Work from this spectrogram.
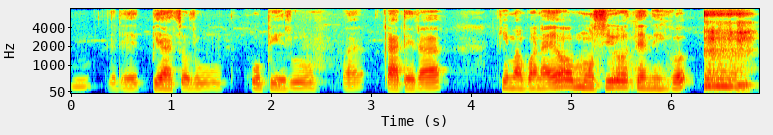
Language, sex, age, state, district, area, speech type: Nepali, female, 60+, West Bengal, Jalpaiguri, rural, spontaneous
